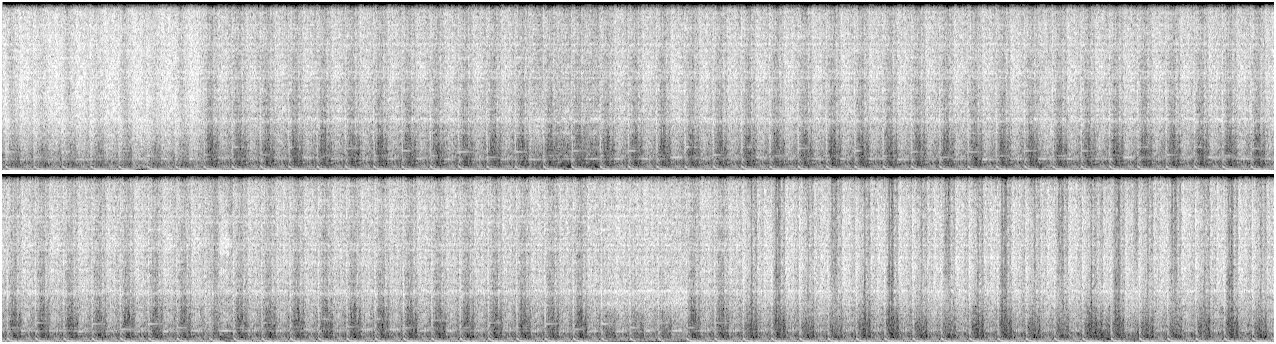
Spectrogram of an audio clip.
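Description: Hardtech/Schranz techno: a fast, steady four-on-the-floor kick drum under dense, distorted high percussion. The kick drops out for about a second roughly four-fifths of the way through, then comes back.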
